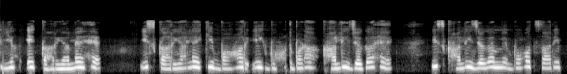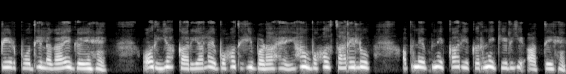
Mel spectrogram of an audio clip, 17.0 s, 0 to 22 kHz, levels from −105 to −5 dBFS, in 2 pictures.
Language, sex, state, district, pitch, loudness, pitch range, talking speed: Hindi, female, Bihar, Saran, 255 Hz, -17 LUFS, 225-275 Hz, 155 wpm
